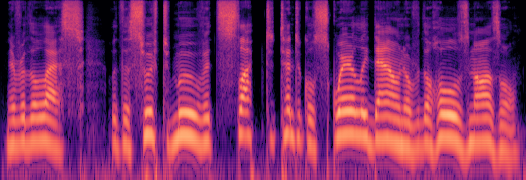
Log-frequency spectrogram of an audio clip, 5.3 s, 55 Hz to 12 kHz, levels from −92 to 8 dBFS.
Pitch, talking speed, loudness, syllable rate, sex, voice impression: 170 Hz, 170 wpm, -16 LUFS, 5.2 syllables/s, male, masculine, adult-like, slightly refreshing, sincere, slightly lively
